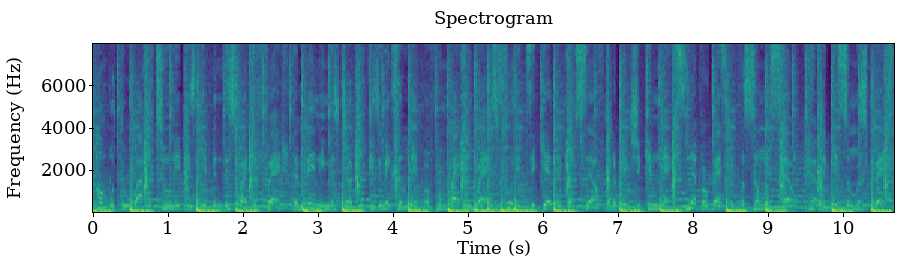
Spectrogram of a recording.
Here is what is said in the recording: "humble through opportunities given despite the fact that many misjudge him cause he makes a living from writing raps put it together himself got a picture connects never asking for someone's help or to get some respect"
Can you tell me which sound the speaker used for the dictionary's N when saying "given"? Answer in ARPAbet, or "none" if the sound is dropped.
N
